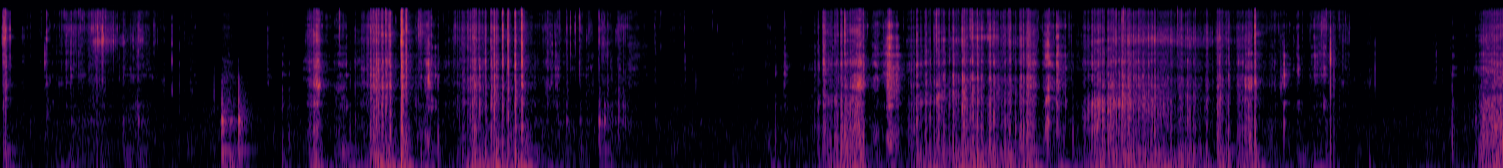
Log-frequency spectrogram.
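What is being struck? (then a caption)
Bar of soap cut with a blade. An oval yellow and green bar of dry soap with a yellow coating is carved with a box cutter blade. Bursts of dry, crumbly scraping and chipping come and go over a low steady hum, with quieter pauses between strokes.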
